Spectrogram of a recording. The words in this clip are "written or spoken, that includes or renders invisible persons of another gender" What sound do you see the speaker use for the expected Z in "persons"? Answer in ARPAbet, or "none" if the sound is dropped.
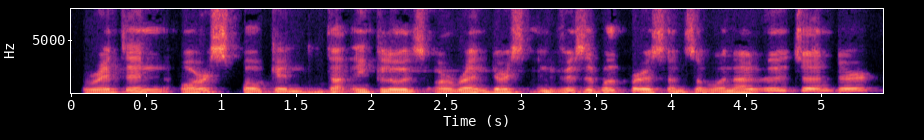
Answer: S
